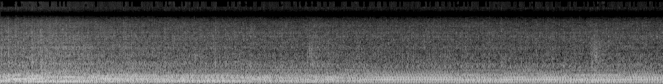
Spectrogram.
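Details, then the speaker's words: The 6th production Lamborghini's original V12, which hasn't run properly in a while and has some spark plugs not working. It idles unevenly and lumpily with a stumbling beat instead of a smooth hum. It is misfiring and not running on all 12 cylinders. "It's been a while since this car has run properly. So, what I'm going to do is do a few tricks to uh see if I can coax this into into on back onto 12 cylinders without taking the spark plugs out. even though some of them are not working."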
